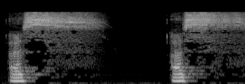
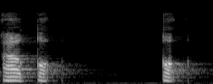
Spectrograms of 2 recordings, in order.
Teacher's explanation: سین صداش پرش نداره، پرتاب نمیشه، بلکه صورت ساکن تلفظ میشه، اما قاف پرتاب میشه، اقا قا. این پرتاب صدای قاف رو بهش میگن قلقله.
